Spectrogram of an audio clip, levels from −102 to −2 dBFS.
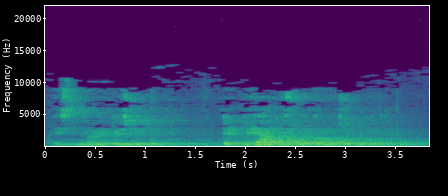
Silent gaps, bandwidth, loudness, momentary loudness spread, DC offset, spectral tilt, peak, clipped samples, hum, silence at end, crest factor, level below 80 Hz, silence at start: none; 11.5 kHz; -26 LUFS; 11 LU; under 0.1%; -3.5 dB/octave; -8 dBFS; under 0.1%; none; 0 s; 18 dB; -60 dBFS; 0 s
